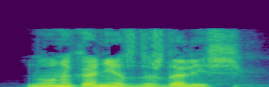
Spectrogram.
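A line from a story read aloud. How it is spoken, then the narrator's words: Sarcastic grumble. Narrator (Russian): саркастически проворчал Райм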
